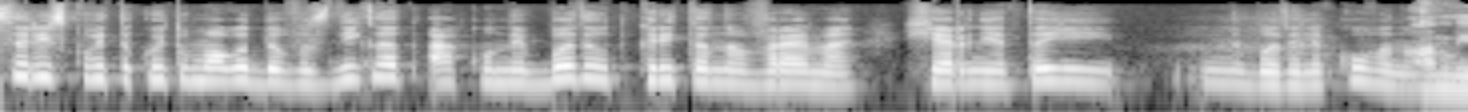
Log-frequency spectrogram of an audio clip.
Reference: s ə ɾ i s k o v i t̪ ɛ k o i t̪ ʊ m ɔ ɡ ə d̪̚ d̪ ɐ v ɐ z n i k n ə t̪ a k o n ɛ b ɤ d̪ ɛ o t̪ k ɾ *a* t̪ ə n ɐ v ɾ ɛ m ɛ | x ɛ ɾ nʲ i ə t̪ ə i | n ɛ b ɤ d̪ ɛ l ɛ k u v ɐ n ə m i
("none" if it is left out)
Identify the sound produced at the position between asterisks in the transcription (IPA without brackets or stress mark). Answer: i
